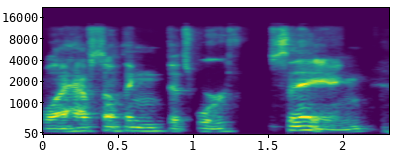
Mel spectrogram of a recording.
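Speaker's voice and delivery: usual speaking voice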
